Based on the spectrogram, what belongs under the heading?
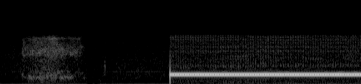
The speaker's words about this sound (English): Oh, the phone's ringing.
